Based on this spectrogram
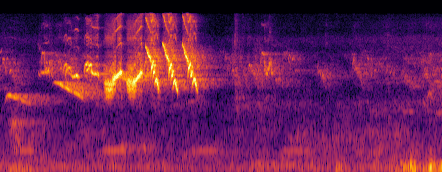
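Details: Double-collared seedeater song of the 'tui tui zel zel' style, used for training young birds: a rapid series of buzzy high notes repeated about three per second, then quiet.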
